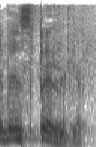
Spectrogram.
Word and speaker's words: Ebersperger: El único lugar que se pronuncia igual como que se escribe. Ebersperger.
